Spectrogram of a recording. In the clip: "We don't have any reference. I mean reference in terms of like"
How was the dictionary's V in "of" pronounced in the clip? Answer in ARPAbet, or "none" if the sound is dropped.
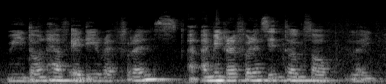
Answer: F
